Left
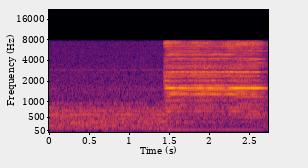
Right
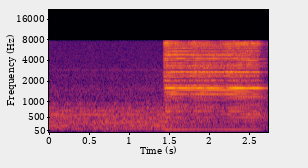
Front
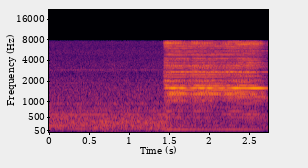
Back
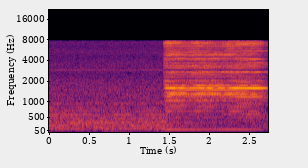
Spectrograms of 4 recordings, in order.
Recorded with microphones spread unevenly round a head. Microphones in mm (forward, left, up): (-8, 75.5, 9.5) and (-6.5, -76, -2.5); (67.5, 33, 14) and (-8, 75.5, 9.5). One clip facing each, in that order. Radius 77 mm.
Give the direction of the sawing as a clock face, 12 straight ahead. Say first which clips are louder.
Right 1 dB, back 1 dB; 4 o'clock.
